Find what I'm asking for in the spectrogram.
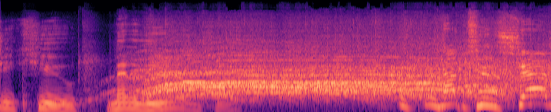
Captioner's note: cheers and applause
